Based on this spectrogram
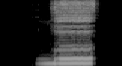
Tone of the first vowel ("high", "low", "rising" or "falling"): high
